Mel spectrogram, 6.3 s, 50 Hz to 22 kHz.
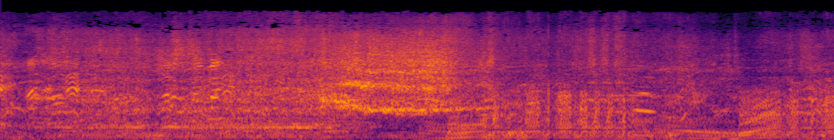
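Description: BMW E30 'box' being spun: its engine revs rise and fall as the tyres squeal against the tarmac, loudest a few seconds in.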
